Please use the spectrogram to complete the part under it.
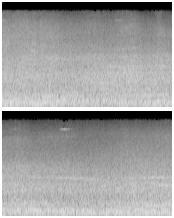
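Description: City traffic rumbles steadily along a nearby street.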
